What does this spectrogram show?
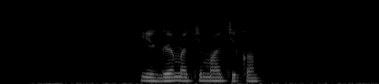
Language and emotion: Russian, neutral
